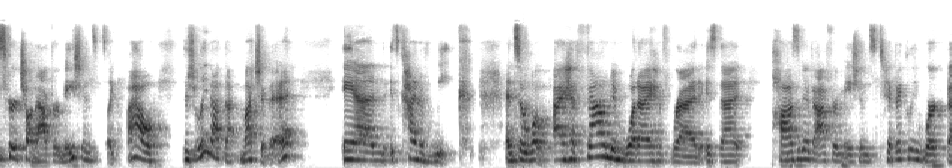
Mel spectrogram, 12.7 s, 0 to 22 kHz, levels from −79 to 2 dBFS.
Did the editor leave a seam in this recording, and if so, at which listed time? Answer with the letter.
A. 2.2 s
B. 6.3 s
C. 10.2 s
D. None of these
B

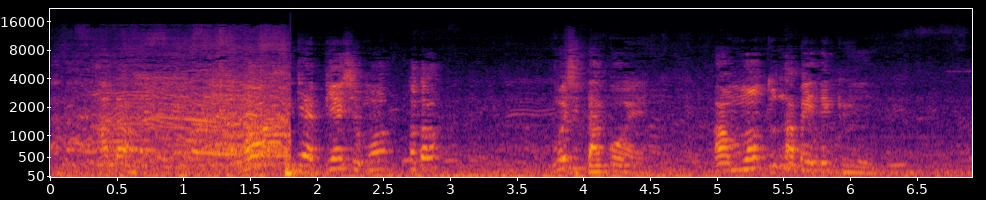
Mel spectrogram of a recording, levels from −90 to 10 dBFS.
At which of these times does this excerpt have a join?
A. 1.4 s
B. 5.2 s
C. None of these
A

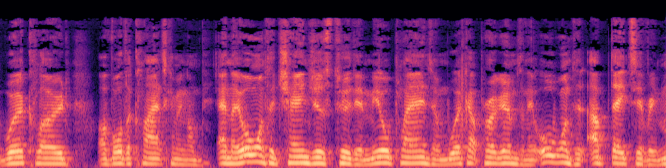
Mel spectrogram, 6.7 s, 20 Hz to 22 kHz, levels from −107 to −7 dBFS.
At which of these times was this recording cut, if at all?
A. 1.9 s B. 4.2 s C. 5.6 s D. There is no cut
A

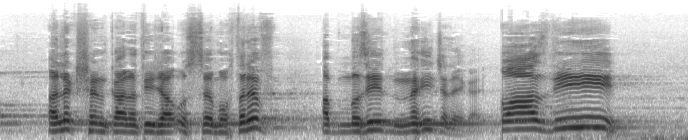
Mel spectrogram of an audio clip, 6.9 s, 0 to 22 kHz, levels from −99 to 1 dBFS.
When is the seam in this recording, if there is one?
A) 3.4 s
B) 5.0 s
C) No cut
B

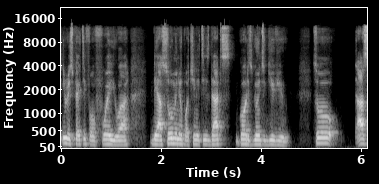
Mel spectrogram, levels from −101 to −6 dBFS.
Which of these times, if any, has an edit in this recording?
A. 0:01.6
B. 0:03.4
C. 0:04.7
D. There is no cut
D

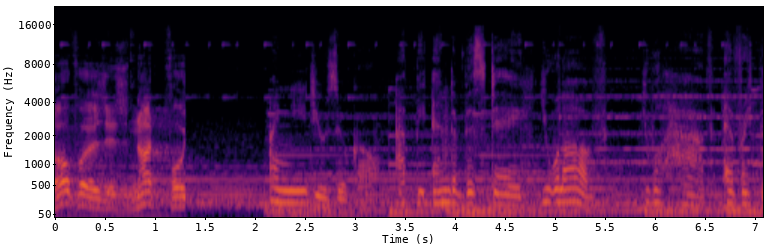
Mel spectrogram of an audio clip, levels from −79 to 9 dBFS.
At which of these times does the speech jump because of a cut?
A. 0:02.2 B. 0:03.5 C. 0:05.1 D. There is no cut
D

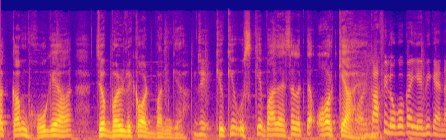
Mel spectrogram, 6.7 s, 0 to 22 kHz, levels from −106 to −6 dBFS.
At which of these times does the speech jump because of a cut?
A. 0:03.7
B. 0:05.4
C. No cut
B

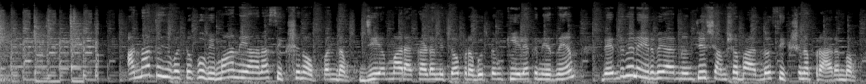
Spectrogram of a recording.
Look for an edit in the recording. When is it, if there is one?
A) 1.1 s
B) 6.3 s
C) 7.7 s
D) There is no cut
A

